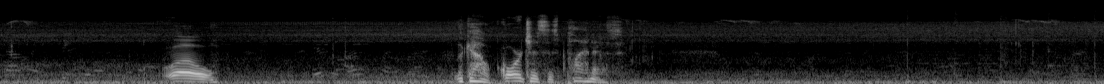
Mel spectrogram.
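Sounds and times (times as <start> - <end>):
high insect chorus: 0.0 - 11.0.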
